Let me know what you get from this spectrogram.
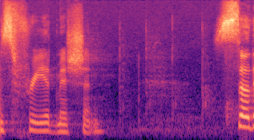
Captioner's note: applause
